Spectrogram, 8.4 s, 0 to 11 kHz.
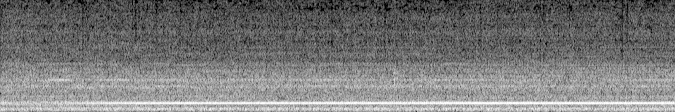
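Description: Potted electric motor running under load on a test stand at about 1700 RPM, a steady, loud, continuous hum with a fixed whine and no change in pitch throughout.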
